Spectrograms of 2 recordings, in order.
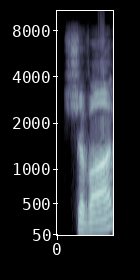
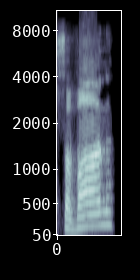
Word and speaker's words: Shavon: Siobhan. No. Damn it. Savon Revel. Yeah. Oh, Savon. Savon. All right. Savan. Savon Rall. Think of it like French with a silent H.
